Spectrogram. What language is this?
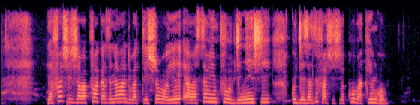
Kinyarwanda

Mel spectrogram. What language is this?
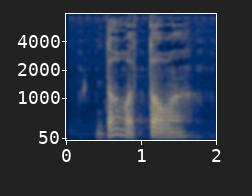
Gen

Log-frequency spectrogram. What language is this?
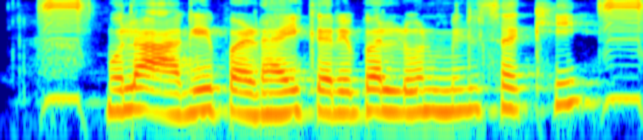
Chhattisgarhi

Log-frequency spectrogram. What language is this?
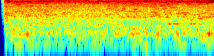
Urdu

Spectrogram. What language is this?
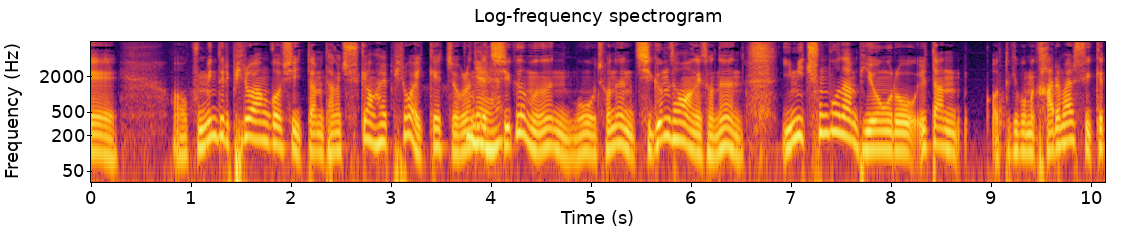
Korean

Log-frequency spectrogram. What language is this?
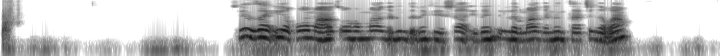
Hausa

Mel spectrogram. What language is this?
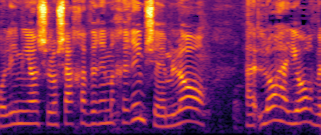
Hebrew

